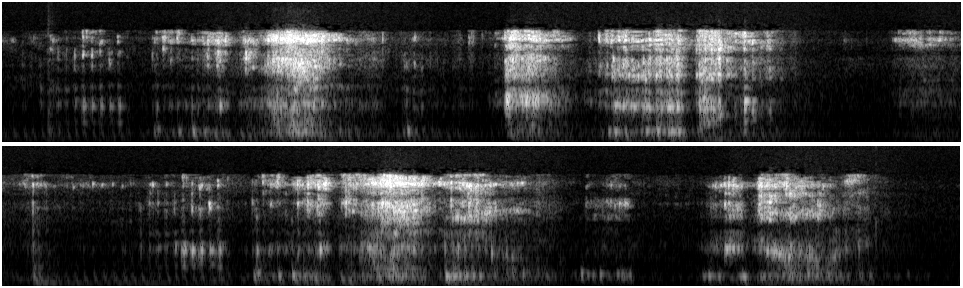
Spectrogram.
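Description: A lion growls in a series of rough, breathy bursts, each swelling and fading with short pauses between, moderately loud, with no one talking.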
